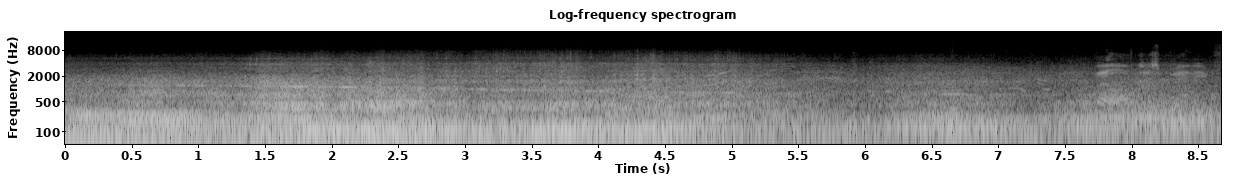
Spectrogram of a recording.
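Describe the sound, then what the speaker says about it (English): A Lockheed Super Constellation, a stretched propeller airliner with uprated engines first flown in 1951 and painted in a Qantas-inspired scheme, drones loudly at an airshow, its engines producing a heavy sustained rumble that swells and eases. "The Super Constellation is a stretched version of that, with uprated engines, and it first flew in 1951."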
